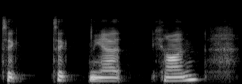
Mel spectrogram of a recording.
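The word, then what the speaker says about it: Thich Nhat Hanh: And that's by um I can't I don't know if I if I mispronounce his name, but I think it's pronounced tick tick hun.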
